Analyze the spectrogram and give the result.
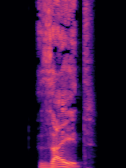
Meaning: inflection of seihen: 1. second-person plural present 2. third-person singular present 3. plural imperative
- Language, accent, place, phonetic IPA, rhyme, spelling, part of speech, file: German, Germany, Berlin, [zaɪ̯t], -aɪ̯t, seiht, verb, De-seiht.ogg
